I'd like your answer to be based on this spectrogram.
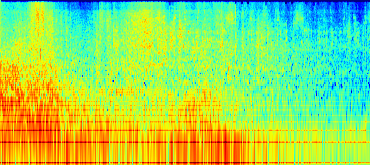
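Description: The Incendio fire spell bursts out in Hogwarts Legacy with a loud, roaring whoosh of flame that starts hard and rumbles on steadily before slowly fading, with no other sounds on top.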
